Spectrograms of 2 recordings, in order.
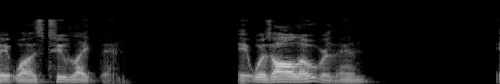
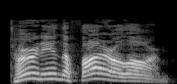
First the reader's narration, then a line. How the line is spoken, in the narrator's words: Grimm shouted back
